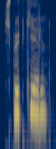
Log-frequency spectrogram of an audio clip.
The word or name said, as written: spytkirtler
